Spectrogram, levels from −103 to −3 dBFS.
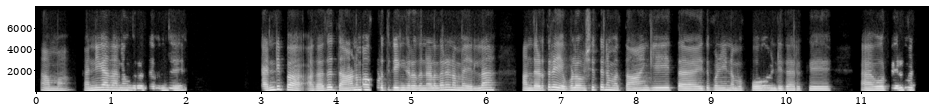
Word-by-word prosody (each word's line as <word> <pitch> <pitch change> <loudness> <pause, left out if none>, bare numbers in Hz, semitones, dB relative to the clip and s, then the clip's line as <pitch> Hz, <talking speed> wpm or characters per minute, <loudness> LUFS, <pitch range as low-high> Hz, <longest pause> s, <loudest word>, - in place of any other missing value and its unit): ஆமா. 180 -1 -2 0.3
கன்னிகாதானங்கறது 205 -2 +1
வந்து 190 0 -3 1.2
கண்டிப்பா. 230 +4 +2 0.2
அதாவது 190 +5 +1
தானமா 210 +6 +3
குடுத்துட்டீங்கிறதுனால 205 -2 +1
தானே 230 +1 +2
நம்ம 205 -2 +2
எல்லாம் 215 +5 0 0.4
அந்த 190 +1 +2
இடத்துல 235 +5 +1
எவ்ளோ 205 +4 +1
விஷயத்த 230 +4 -2
நம்ம 210 -2 +1 0.2
தாங்கி 205 +2 +1 0.2
த - - +2 0.3
இது 180 - -2
பண்ணி 195 0 +1
நம்ம 180 -2 -1 0.2
போக 185 +1 +3
வேண்டியதா 180 -2 0
இருக்கு? 170 0 -2 0.6
அ - - +1 0.2
ஒரு 180 - +1
பெருமத் 205 +2 0
200 Hz, 130 wpm, -20 LUFS, 185-215 Hz, 1.2 s, தானமா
